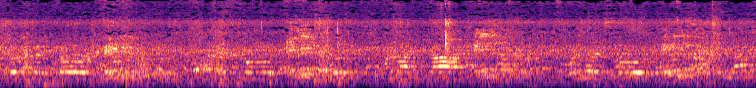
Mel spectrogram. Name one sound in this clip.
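A crowd of men and women chatter loudly nearby.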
